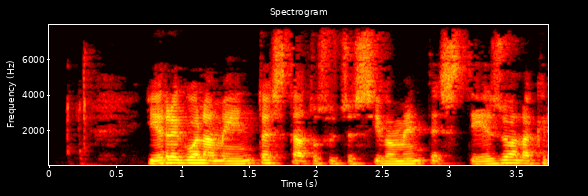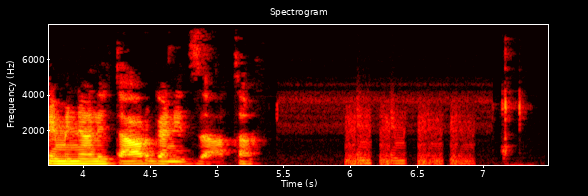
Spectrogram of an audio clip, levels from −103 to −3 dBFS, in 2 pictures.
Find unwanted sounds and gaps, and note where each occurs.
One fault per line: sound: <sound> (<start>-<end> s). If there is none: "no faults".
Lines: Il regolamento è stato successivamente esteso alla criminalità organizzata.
sound: laugh (6.0-6.9 s)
